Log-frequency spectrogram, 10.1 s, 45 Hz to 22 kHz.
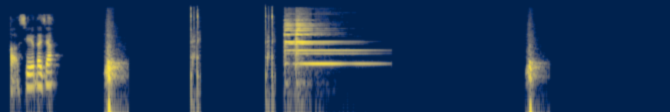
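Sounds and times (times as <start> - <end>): mouse clicks: 4.0 - 4.2
notification bell ding: 4.3 - 5.9.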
